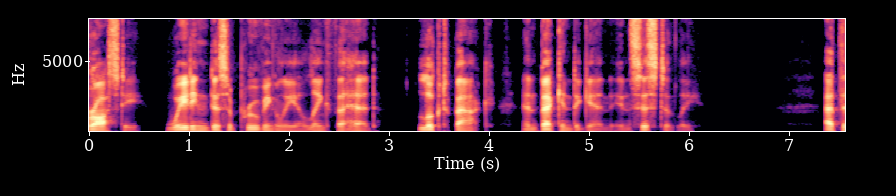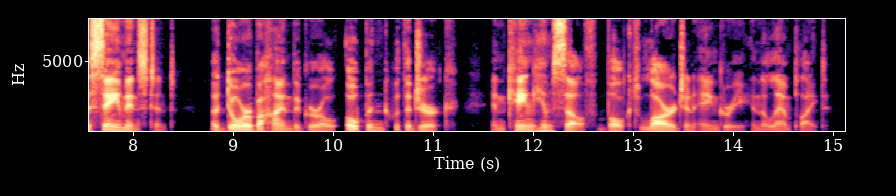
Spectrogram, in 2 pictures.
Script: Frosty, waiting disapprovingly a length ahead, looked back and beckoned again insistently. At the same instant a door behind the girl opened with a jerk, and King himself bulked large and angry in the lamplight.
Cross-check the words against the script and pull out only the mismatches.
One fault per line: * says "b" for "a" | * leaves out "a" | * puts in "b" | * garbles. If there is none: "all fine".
all fine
